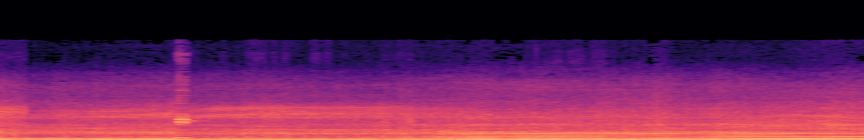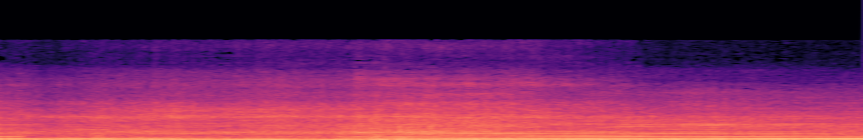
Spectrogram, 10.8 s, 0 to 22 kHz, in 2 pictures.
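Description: Bajaj Pulsar NS200's single-cylinder engine under way. Its note drops, climbs for a few seconds, eases off around the middle and climbs again toward the end as the throttle is opened and closed, over a steady rush of wind and road noise.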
